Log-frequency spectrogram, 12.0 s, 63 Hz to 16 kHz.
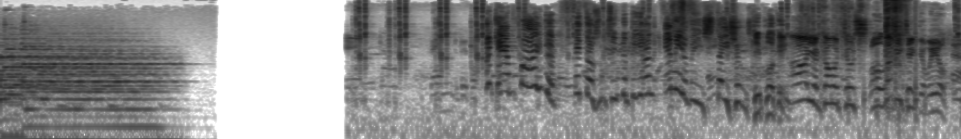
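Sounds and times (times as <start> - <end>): snatches of television programmes: 4.4 - 12.0.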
